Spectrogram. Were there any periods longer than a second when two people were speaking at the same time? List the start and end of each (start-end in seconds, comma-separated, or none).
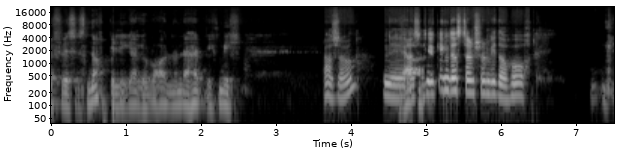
none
